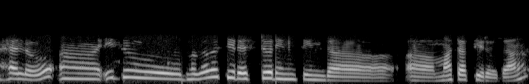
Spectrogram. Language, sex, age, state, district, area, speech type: Kannada, female, 18-30, Karnataka, Dakshina Kannada, rural, conversation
